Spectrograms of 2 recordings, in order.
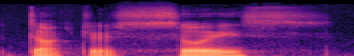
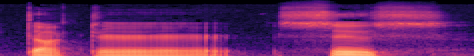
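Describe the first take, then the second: First: The name rhymes with the word voice. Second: The name does not rhyme with voice. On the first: The speaker calls it right. "his name is" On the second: The speaker calls it wrong. "people often pronounce it"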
